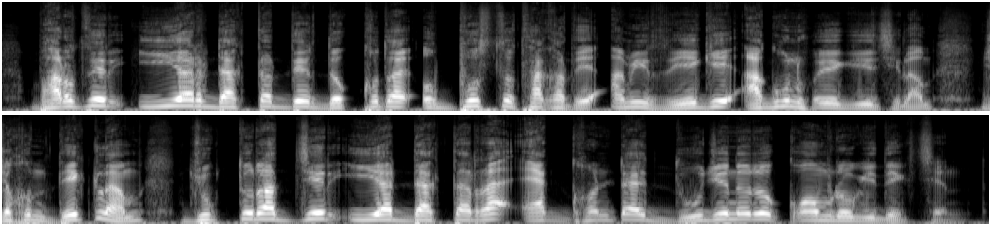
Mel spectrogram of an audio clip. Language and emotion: Bengali, disgusted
